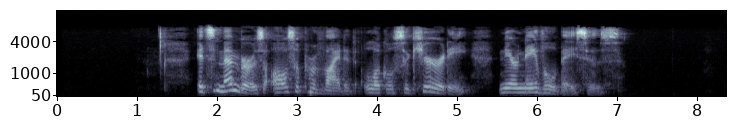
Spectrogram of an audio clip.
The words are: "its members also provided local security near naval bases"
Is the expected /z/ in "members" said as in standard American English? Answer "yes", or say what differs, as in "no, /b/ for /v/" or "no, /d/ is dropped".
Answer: yes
